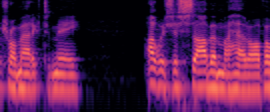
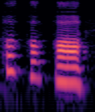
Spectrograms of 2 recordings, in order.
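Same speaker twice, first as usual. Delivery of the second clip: mocking imitated ha ha ha, voice higher; mock laugh; 4 semitones higher than usual. Mother laughing off the brother's wrongdoing, mock scornful laugh. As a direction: mimic her scornful laugh. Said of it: "She laughed".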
